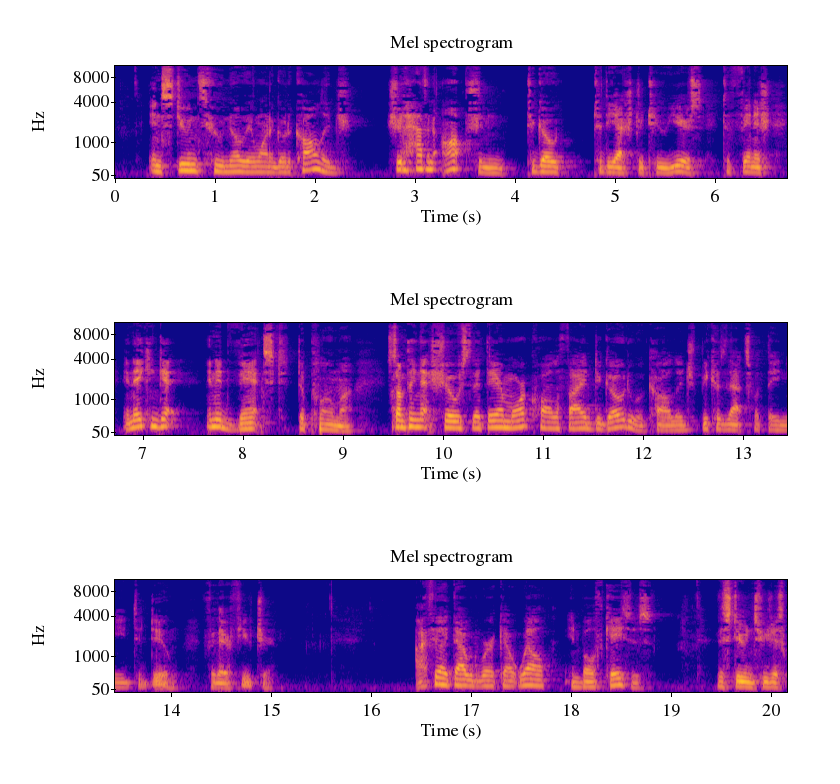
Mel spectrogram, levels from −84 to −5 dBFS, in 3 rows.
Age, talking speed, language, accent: 30-49, 200 wpm, English, American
